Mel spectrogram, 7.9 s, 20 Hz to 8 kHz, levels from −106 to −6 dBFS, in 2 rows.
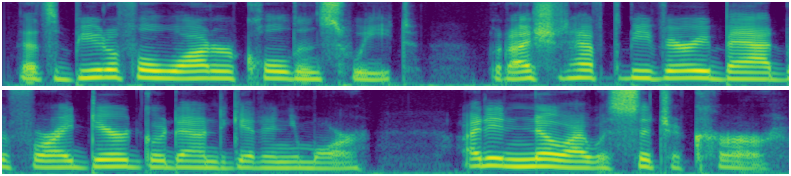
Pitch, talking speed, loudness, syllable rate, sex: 195 Hz, 235 wpm, -18 LUFS, 5.7 syllables/s, female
